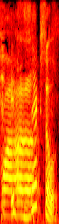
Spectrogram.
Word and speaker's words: Zexal: It's Zexal. It's Yu-Gi-Oh! Zexal.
